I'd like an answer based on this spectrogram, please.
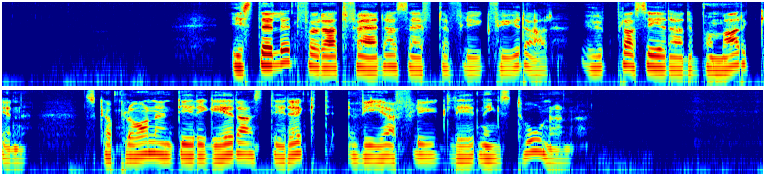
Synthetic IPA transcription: ɪst̪ɛlːət̪fœɾat̪fæːɖasɛft̪əɾflyːɡfyːɾaɾʉ̟ːt̪̚pʰlaseːɾad̪əpʰɔmaɾkənskapʰlɑːnənd̪ɪɾɪɡeːɾasd̪ɪɾɛkt̪viːaflyːɡleːd̪nɪŋst̪ʰuːnən

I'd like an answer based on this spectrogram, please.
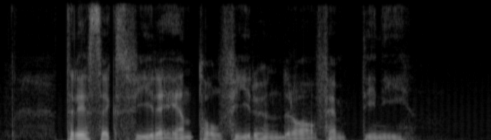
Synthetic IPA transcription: t̪ʰɾeːsɛksfiːɾəʔeːnt̪ʰɔlfiːɾəhʉnd̪ɾəofɛmt̪ɪniː

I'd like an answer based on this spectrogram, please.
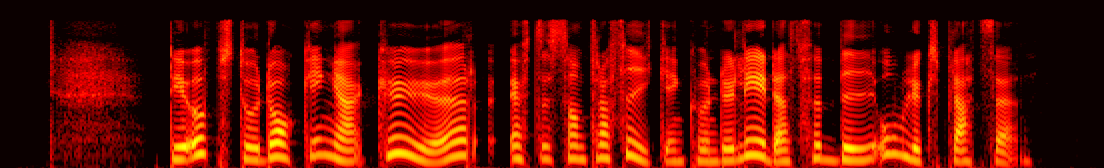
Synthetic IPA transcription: d̪̥ɛɵpːst̪uːd̪ːɔkːɪŋːakʰøːəɾɛft̪əʂɔmt̪ʰɾafiːkənkʰɵnd̪əleːd̪asfœɾbiːʔuːlʏkspʰlat̪sə̰n

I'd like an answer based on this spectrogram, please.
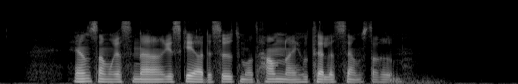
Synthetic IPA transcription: ɛnsamɾɛsɵnæːɾənɾɪskeːɾadɛsʉ̟ːt̪ɔmat̪hamnaɪhʊt̪ʰɛlːət̪sːɛmst̪aɾɵ̰mː

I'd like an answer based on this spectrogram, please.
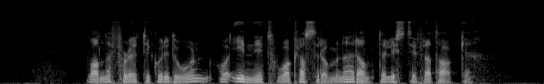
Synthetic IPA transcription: ʋɑnəfɽœːt̪iːkʰʊɾɪd̪uːəɳoːʔɪnːəiːt̪ʰuːɑːkʰlɑsəɾʊmənəɾʔɑnt̪əlʏst̪ɪfɾɑːt̪ʰɑːkə

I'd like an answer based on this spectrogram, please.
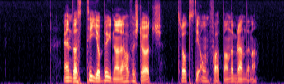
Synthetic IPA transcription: ɛnd̪ast̪ʰːiːʊbʏɡnad̪əɾɦaɾfœʂʈœ̰ːʈʂ | t̪ʰɾɔt̪sd̪ɛ̰ʔɔmfa̰t̪ʰːa̰nd̪əbɾɛnd̪ə̰ɳa̰

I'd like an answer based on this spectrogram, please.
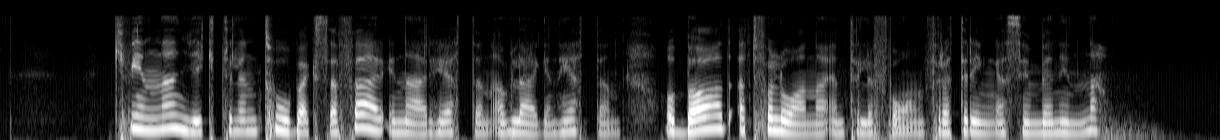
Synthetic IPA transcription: kʰvɪnːanjɪkːt̪ʰɪlɛnt̪ʰuːbaksafæːɾɪnæːɾɦeːt̪ənʔa̰vlɛːɡənɦeːt̪ənɔbɑːd̪at̪foːɭoːnaʔɛ̰nt̪ʰɛlɛfo̰ːnfœɾat̪ɾɪŋːasɪnvɛnɪnːa

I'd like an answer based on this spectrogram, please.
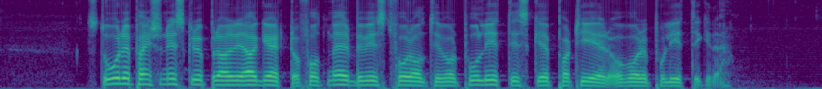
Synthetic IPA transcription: st̪uːɾəpʰɛŋʃʊnɪst̪̚ɡɾʉpəɾhɑːɾɛɑɡeːʈoːfɔt̪meːɾbəʋɪst̪fɔɾɔlt̪ʰɪlʋoːɾpʰʊliːt̪ɪskəpʰɑʈʰiːəɾo̰ːʋoːɾəpʰʊliːt̪ɪkə̰ɾə̰

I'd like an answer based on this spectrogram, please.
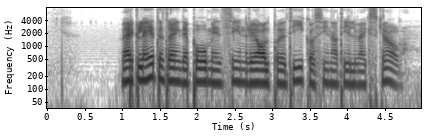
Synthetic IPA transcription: væɾklɪɡheːt̪ənt̪ʰɾɛŋd̪əpʰoːmɪd̪sɪnɾɛɑːlpʰʊlɪt̪ʰiːkɔsiːnat̪ʰɪlvɛkst̪kʰɾɑːv

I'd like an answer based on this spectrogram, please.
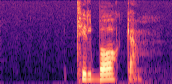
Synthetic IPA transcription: t̪ʰɪlbɑːka̰

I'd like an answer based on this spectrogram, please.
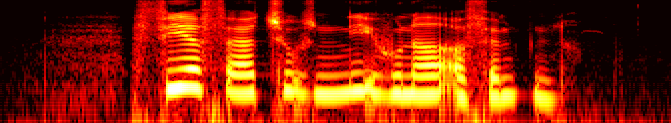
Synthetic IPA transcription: fiːɐɒfɶɐt͡sʰṵːsn̩nḭːɦunɐð̞̩ˠɒ̽femd̥n̩

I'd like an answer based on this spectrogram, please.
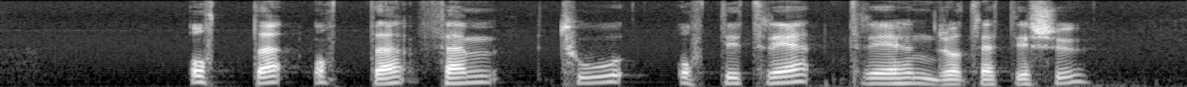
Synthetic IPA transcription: ɔt̪əʔɔt̪əfɛm | t̪ʰuː | ɔt̪ɪt̪ʰɾeːt̪ʰɾeːhʉnd̪ɾəoːt̪ʰɾɛt̪ɪʃʉː

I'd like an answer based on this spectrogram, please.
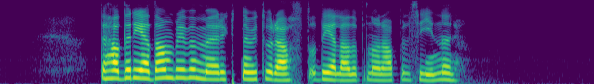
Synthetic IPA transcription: d̪̥ɛɦad̪ːəɾeːd̪anbliːvɪmœɾkt̪næɾvɪt̪ʰuːɾast̪ɔd̪eːlad̪əpʰɔnoːɾaapɛlsiːnəɾ

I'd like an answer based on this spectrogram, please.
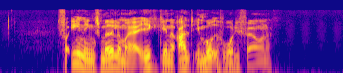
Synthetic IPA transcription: fɒ̽ʔe̝̰ːne̝ŋn̩smeð̞ˠlemɐæɐʔe̝ɡ̥əɡ̥e̝nəʁal̰d̥imo̝ð̞̰ˠɦo̝ɐɾifæɐʊɐnə

